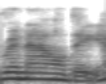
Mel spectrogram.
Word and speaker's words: Rinaldi: This week I have the wonderful Kendra Rinaldi.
